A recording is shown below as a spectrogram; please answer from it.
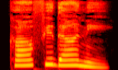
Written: ಕಾಫಿದಾನಿ

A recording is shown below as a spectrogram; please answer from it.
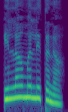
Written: ಇಲ್ಲಾಮಲ್ಲಿತನ

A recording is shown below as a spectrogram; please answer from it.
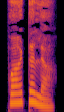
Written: ಪಾಟಲ

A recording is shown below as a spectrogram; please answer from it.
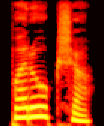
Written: ಪರಿಘೋಷ

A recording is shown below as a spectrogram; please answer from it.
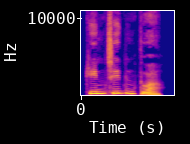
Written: ಕಿಂಚಿಜ್ಞತ್ವ

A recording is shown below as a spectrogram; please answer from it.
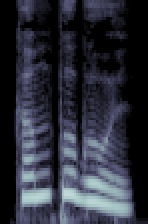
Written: ಕೆಂಪುಕಲ್ಲು

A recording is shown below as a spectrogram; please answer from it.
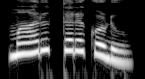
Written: ಮಾರುತ್ತರಕೊಡು

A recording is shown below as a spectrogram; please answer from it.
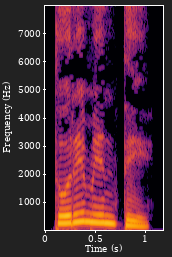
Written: ದರ್ಮಾಂಧ

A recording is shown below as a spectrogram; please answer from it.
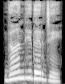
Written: ಗಾಂಧಿದರ್ಜೆ

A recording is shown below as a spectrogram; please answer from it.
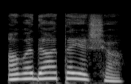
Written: ಅವದಾತಯಶ

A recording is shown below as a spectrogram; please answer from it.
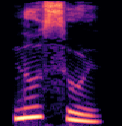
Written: ನುಸುಳು

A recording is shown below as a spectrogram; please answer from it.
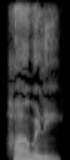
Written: ಹೈವಳ

